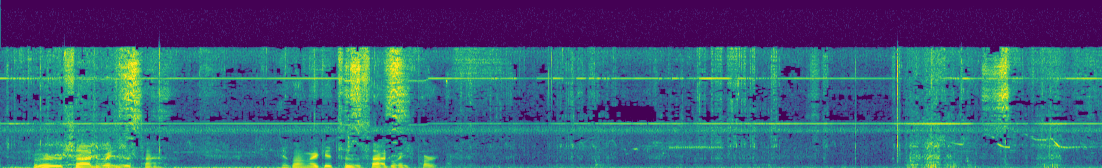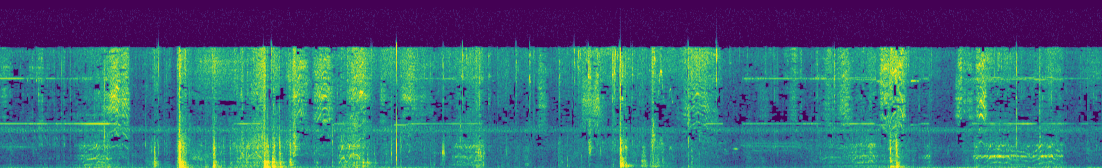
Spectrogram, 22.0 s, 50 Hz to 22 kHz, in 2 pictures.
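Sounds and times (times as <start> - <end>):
electric motor whirring: 0.0 - 1.6, 4.6 - 12.6, 13.3 - 17.1, 17.8 - 22.0
tires scraping and knocking on rock: 9.0 - 22.0.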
